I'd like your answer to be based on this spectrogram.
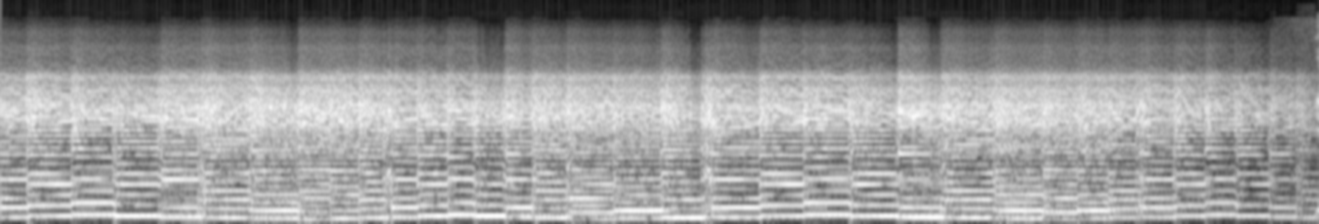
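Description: Distorted electric guitar plays a steady legato triplet sequence, fast hammer-ons and pull-offs across strings with one pick stroke per string, loud and continuous with no voice over it.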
